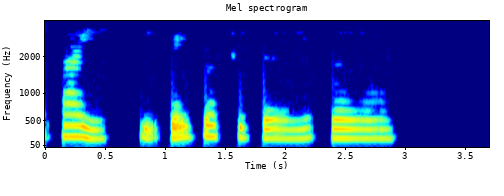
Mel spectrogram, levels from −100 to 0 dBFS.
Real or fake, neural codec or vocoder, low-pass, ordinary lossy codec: real; none; 3.6 kHz; none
